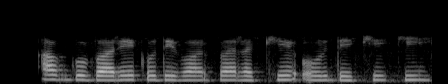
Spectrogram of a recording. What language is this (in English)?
Hindi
